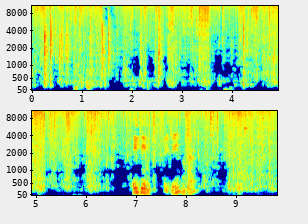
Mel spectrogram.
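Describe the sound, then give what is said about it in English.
Dice rattle onto a table during a Dungeons & Dragons game, with many quick clicking knocks under ongoing talk from the players. “I forgot to pull out my dice. This is the only time in the podcast we're allowed to have things hit the table.”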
